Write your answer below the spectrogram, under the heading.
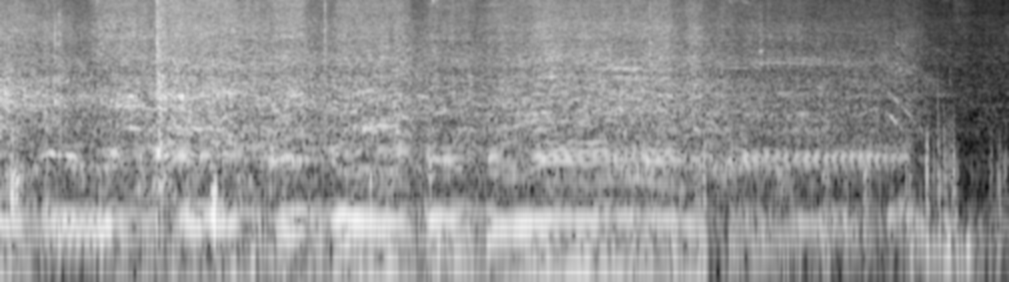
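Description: Polaris RZR side-by-side's engine revving up and down under heavy load as it climbs over rocks, with a few sharp knocks about one and a half to two seconds in. The revving drops off about seven seconds in, leaving a quieter engine.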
